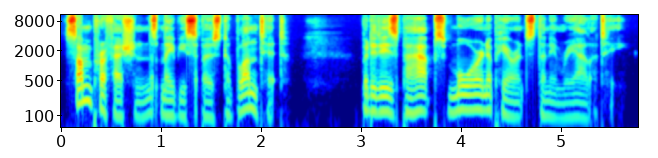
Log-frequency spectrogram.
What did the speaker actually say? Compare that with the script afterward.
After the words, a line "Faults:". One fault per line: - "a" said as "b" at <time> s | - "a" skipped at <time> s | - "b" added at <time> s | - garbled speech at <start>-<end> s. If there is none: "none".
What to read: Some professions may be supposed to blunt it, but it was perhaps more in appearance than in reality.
Some professions may be supposed to blunt it, but it is perhaps more in appearance than in reality.
Faults:
- "was" said as "is" at 3.2 s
